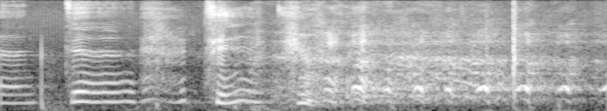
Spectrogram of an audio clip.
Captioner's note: laughter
